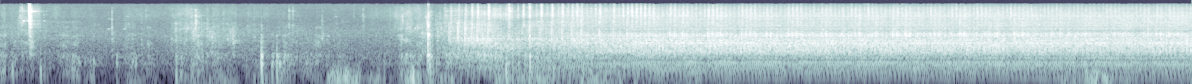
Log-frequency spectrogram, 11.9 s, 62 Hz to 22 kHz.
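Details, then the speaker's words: Craftsman push mower, swapped engine, now properly bolted down, oily spark plug replaced with a better used one. A few uneven pops and sputters at start, then settles into a steady fast putter after about 30 seconds. "sputters a little bit in the beginning but once you run it for about 30 seconds such running better"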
